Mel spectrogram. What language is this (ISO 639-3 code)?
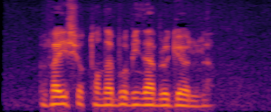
fra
